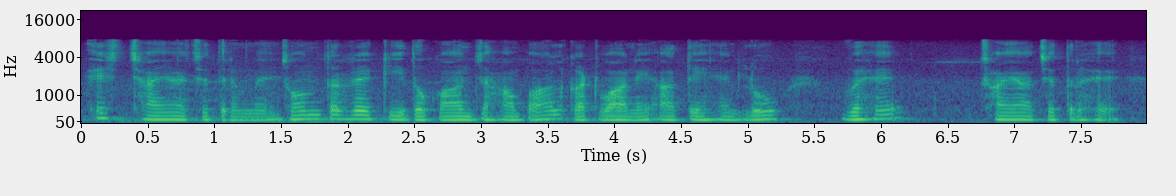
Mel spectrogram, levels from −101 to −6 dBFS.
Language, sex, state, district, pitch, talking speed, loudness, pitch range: Hindi, male, Bihar, Purnia, 130 Hz, 130 wpm, -34 LUFS, 120-145 Hz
